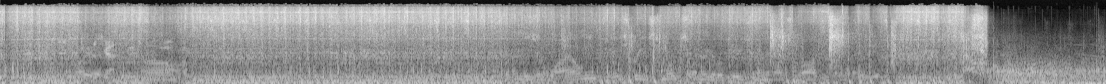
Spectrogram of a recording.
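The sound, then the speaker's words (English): Helicopter rotor and engine noise roar loud and continuous for several seconds, with people talking over the din before it cuts off abruptly near the end. “I'm in another chopper though. It's crazy.”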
